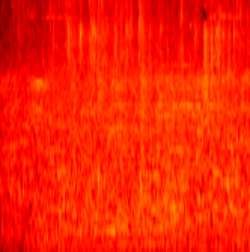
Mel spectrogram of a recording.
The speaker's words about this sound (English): We're hearing horse hooves and whistles and honks and bells. What's going on here? That is sort of a foggy memory of waking up on my grandmother's street.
